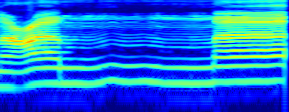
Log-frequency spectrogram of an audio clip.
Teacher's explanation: میم مشدد پر غنہ کریں گے، آواز ناک میں چھپائیں گے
